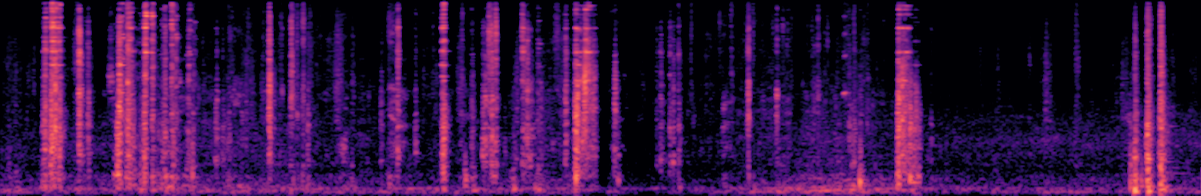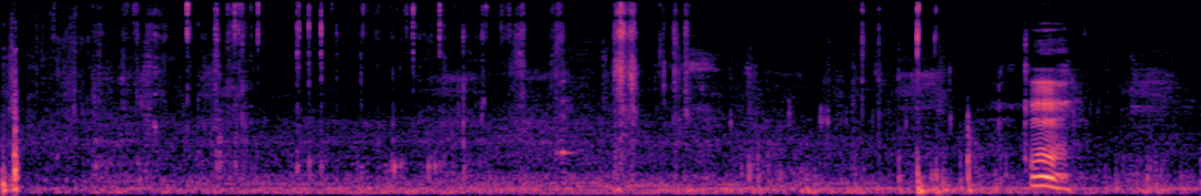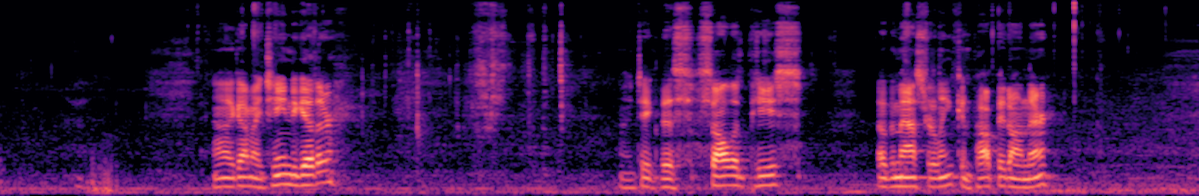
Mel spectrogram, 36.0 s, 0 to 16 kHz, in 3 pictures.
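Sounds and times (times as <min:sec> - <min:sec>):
metal chain clinking and rattling: 0:00.4 - 0:03.2, 0:03.8 - 0:07.8.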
